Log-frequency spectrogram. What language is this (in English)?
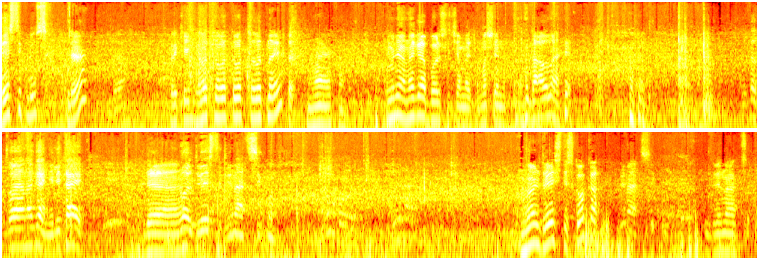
Russian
